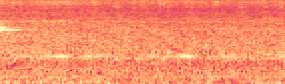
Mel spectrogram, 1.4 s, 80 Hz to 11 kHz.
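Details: Havells 12+12 pole ceiling fan, 4-wire capacitor connection, running after rewinding with same winding data: steady, even low hum with soft whir, no knocking, scraping or rattle; healthy normal running (worn bearings would add noise).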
